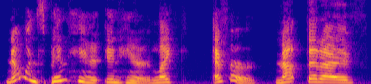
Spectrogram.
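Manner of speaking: a tiny creature stating the obvious; high squeaky rat, very matter-of-fact. Acted. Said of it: "said very matter-of-factly".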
